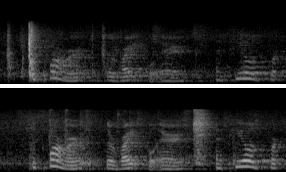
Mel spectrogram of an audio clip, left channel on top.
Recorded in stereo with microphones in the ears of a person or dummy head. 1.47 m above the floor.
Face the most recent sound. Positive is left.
turn(degrees=-80)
